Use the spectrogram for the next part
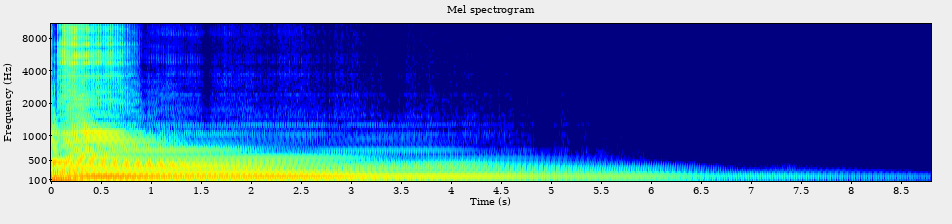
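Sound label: double bass E; Univers Sons; Jazzistic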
